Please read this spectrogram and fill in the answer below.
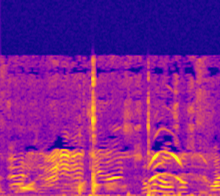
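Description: High-pitched shouts and calls from youth soccer players and sideline spectators, several voices overlapping, with the loudest rising and falling calls near the end. Underneath is an uneven low rumble of wind on the microphone.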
